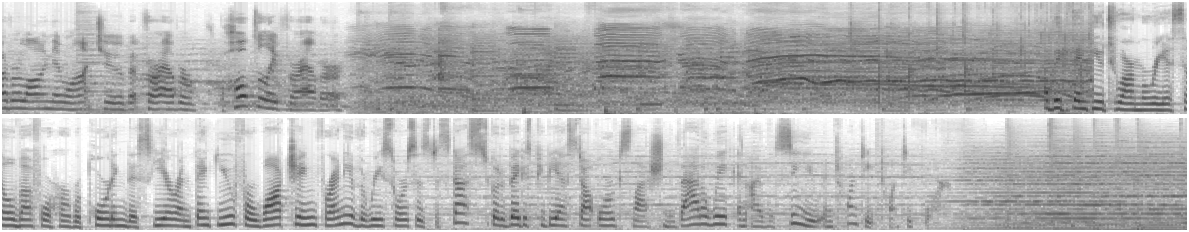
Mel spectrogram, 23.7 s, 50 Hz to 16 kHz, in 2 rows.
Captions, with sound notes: you know, for however long they want to. But forever, hopefully forever. [singing] [cheers and applause] A big thank you to our Maria Silva for her reporting this year, and thank you for watching. For any of the resources discussed, go to vegaspbs.org/nevadaweek. And I will see you in 2024.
